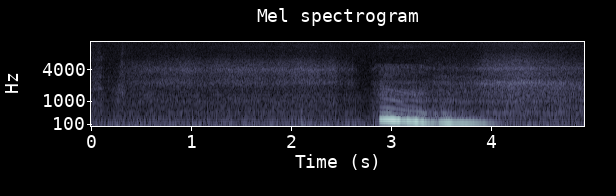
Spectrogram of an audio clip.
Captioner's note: breathing deeply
